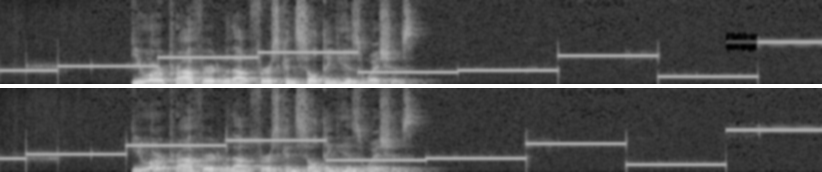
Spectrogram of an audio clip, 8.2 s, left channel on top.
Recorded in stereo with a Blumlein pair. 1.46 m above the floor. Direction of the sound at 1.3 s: 20° left.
